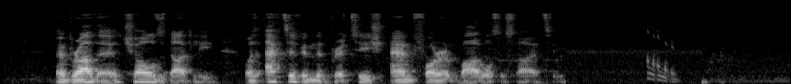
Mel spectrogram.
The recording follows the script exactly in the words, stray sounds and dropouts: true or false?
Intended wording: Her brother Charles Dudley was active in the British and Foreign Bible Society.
false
